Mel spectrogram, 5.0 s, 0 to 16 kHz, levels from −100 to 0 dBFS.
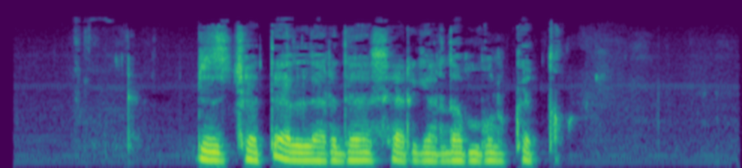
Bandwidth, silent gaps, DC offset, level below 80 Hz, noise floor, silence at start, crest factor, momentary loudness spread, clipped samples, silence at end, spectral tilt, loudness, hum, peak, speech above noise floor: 9.8 kHz; none; under 0.1%; -62 dBFS; -64 dBFS; 0.85 s; 18 dB; 10 LU; under 0.1%; 1.2 s; -6.5 dB/octave; -21 LUFS; none; -6 dBFS; 44 dB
